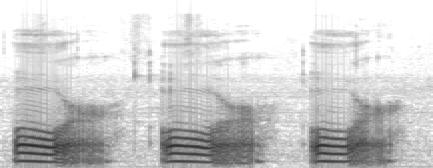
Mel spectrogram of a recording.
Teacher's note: round your lips a little bit for that o or so you round your lips and then your tongue goes back for the r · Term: vocalic sound or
